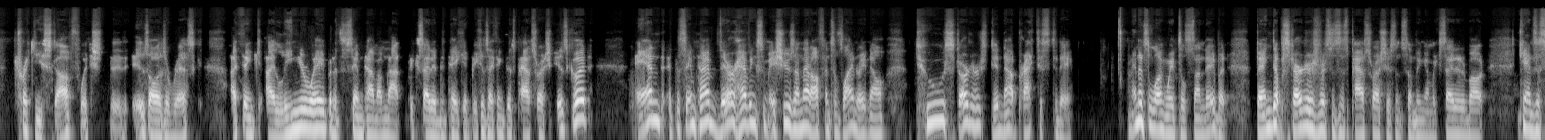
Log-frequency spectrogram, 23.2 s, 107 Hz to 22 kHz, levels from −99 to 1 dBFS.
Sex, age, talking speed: male, 30-49, 190 wpm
